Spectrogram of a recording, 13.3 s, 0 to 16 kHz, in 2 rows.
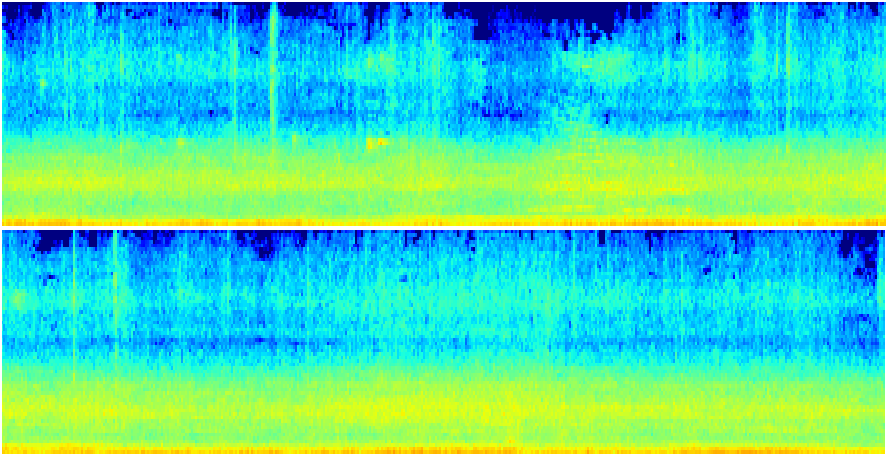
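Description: Scania N230UD OmniCity bus heard from on board while driving: a steady engine and drivetrain drone over road rumble, its held tones shifting pitch a few times as the bus changes speed. A brief wavering higher sound rises and falls about four seconds in.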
